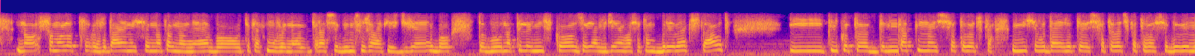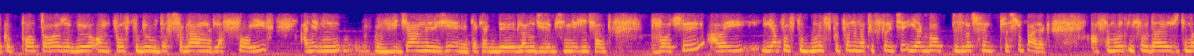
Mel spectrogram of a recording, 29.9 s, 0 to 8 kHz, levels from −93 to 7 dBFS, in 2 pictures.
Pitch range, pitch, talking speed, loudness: 185-205 Hz, 195 Hz, 190 wpm, -10 LUFS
